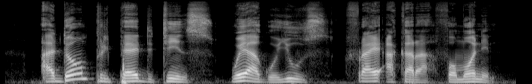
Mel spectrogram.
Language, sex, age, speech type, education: Nigerian Pidgin, male, 15-29, read, secondary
